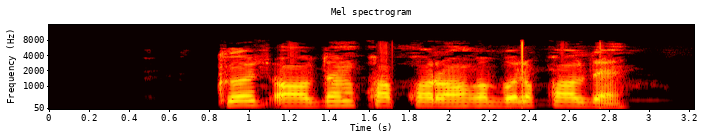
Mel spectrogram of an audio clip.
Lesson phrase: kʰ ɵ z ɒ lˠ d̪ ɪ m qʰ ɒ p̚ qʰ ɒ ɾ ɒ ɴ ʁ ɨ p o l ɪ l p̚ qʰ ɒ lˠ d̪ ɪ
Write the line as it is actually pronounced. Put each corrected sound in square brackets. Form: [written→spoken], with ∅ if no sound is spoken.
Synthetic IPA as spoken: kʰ ɵ z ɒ lˠ d̪ ɪ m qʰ ɒ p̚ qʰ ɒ ɾ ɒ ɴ ʁ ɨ [p→b] o l ɪ [l→∅] p̚ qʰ ɒ lˠ d̪ ɪ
